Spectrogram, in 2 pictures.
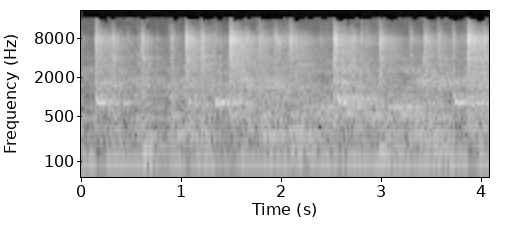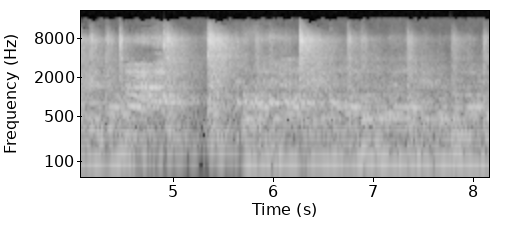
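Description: Live music: a didgeridoo drone held steady beneath quick, rhythmic hand-percussion strikes. The drone drops out briefly about five seconds in, then returns.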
